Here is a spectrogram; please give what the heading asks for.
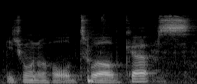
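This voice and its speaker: A hobbyist maker and vendor casually walks through a DIY build step by step. His voice is low-pitched and his pace slow, and background noise is clearly audible in the recording.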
